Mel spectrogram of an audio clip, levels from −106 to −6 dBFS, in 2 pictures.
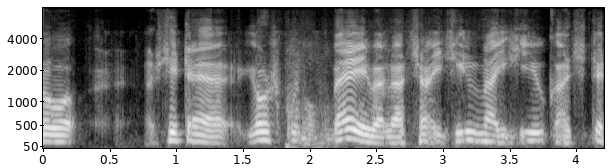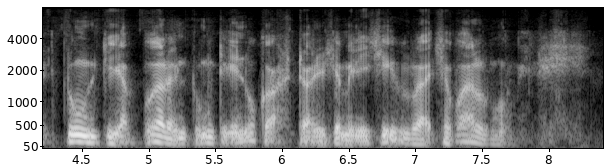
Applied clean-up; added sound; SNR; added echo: neural mask model DeepFilterNet 3.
